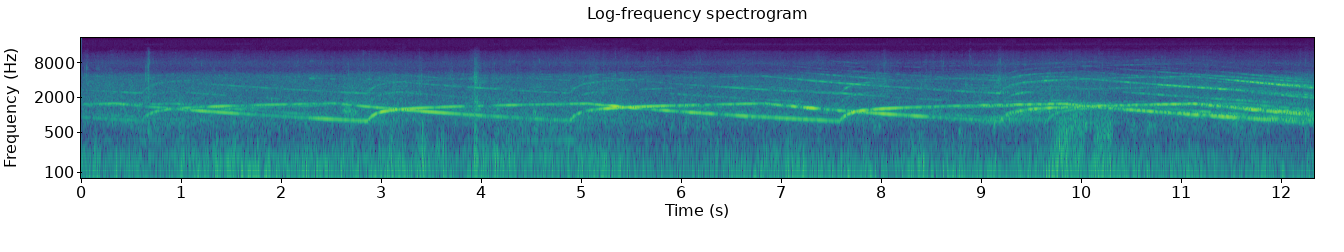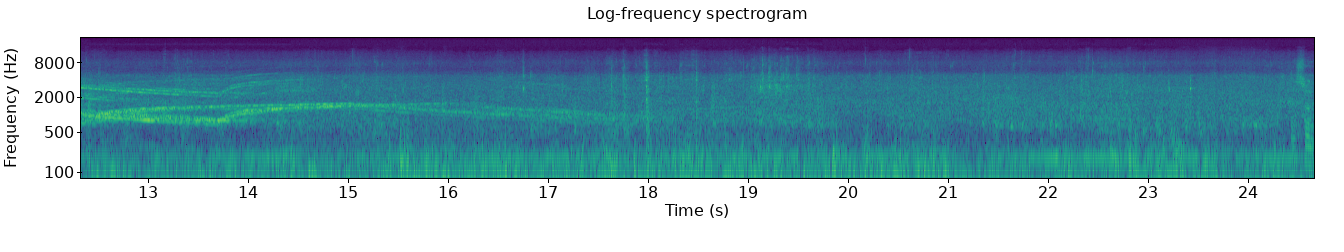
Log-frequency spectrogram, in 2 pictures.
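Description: Several sirens wail in the distance, their rising and falling tones overlapping over a steady low rumble, with no talking.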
